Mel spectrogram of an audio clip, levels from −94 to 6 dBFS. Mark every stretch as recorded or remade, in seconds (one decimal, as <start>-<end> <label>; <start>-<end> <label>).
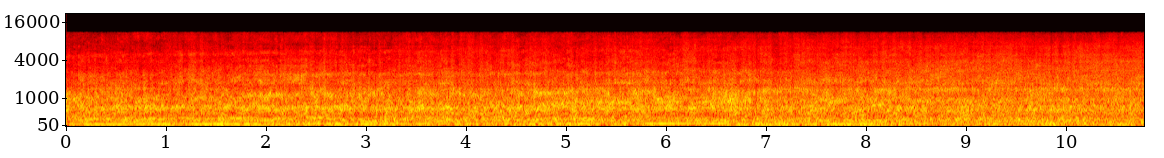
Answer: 0.0-10.8 remade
